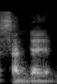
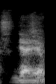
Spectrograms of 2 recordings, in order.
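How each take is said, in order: First: The first syllable has an 'a' vowel. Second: The first syllable has an 'e' vowel. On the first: The speaker calls it wrong. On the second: The speaker calls it right. "pakai E"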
